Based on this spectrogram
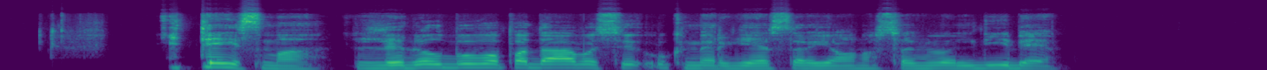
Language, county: Lithuanian, Utena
